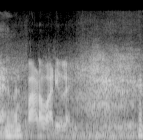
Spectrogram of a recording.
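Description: A man's voice briefly, then a vehicle passing on the road: a rushing sound that swells about a second in and fades away.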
